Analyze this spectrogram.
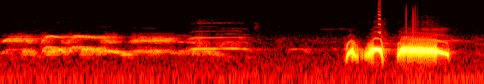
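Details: Spotted dove, 'giọng thổ' song style. Faint, wavering higher coos from another dove open the recording. A loud phrase follows: two short hoots, then a long, even coo.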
